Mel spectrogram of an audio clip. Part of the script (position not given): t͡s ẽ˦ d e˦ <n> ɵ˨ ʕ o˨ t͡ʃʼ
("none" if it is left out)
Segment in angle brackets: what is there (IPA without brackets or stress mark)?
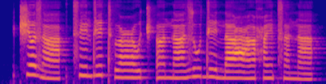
tʰ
